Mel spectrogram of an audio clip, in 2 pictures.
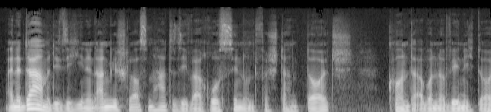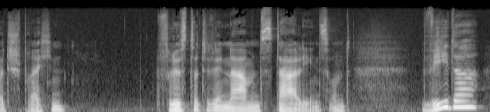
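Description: Male radio-drama narrator, lowish pitch, measured and literary, dry studio read. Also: big pitch swings, darkish tone, dry recording. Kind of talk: scripted radio-play narration.

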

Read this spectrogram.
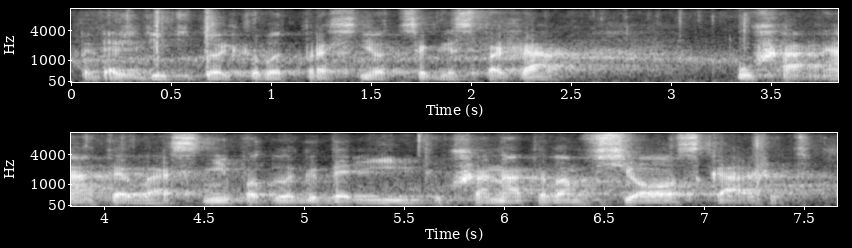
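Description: An actor playing an indignant, scolding manservant of a noble house in a radio drama. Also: male voice, very deep voice, normal speed. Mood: grumbling reproach. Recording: reverberant hall sound with faint noise.

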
